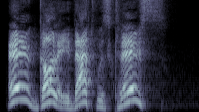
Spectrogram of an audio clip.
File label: battle chatter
